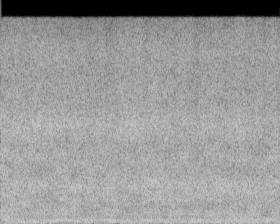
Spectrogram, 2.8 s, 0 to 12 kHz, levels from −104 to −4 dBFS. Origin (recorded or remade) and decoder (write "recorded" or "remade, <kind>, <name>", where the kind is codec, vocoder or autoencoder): remade, codec, SNAC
